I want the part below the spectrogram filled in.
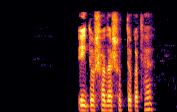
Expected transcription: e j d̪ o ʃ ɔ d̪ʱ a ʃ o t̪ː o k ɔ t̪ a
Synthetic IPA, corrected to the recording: e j t̪ o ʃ ɔ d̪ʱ a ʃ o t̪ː o k ɔ t̪ʰ a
